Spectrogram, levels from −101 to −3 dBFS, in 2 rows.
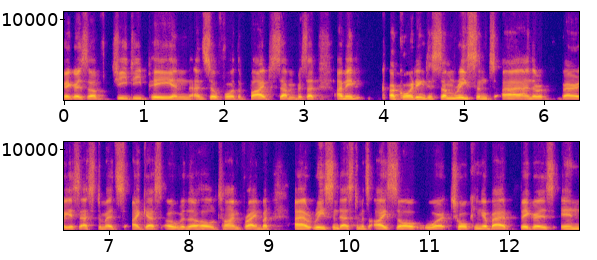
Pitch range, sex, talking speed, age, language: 95-130 Hz, male, 190 wpm, 30-49, English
